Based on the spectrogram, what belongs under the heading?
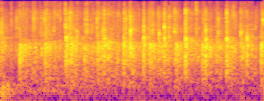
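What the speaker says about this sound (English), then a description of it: "Clap for that, Barry Castleman." An audience at an awards ceremony claps in a steady burst of applause, dense and even, with a faint voice briefly in the mix.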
